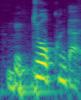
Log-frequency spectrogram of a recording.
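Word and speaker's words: Gioconda: 조콘다. 예, 정확한 발음. 역시 그쪽에 계시니까 이탈리아, 뭐 스페인 쪽에 있으니까 발음이 그러시네요. 이탈리아 말이에요.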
